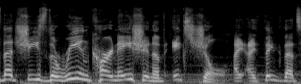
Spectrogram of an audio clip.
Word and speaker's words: Ixchel: she's the reincarnation of Ixchel. I think that's how you pronounce that. Itzel. It's Itzel, like schnitzel.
